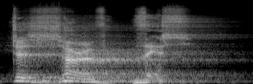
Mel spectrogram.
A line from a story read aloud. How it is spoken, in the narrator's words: she hissed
